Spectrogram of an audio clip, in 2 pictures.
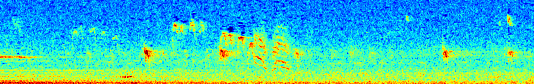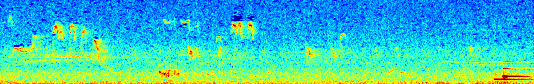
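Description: Faint, scattered bird chirps over a steady low hiss, with a piano chord dying away at the start.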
